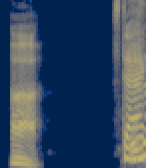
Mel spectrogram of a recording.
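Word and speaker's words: Stakataka: Why can't you say stack attack? Stack attack. Is that attack-a. How it's said? – Stack attack. – That's all it is. It's a stack of things that attack you.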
